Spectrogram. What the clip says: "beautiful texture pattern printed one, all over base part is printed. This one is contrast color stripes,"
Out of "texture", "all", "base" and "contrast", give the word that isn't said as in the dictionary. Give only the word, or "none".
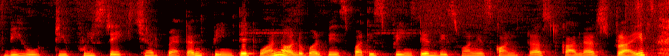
texture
